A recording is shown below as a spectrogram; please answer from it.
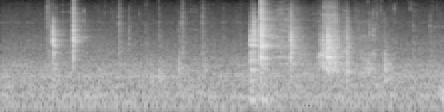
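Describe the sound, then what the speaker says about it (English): Cooked onions for Japanese curry are scraped from a pan into a Dutch oven, giving a few metallic clinks and scrapes of utensil on cookware, sparse at first, then a louder cluster. "I'm transferring all this to a Dutch oven."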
